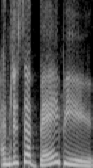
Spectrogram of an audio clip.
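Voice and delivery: put-on very high, slow, stretched-out baby screech. Retelling a viral clip of a mom and her baby: imitating a screaming baby. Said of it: "the baby's just screaming".

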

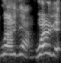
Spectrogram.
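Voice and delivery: shout, high-pitched but contained. Recounting how the listener started shouting for a guard, retelling a shout. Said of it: "tú partiste a gritar".

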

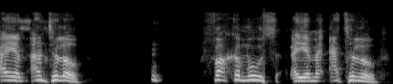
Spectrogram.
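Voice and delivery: loud, high-pitched put-on Nigerian accent. Friends joke about someone who starts talking with an accent; speaker quotes him: put-on accent. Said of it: "He's going to start talking with an accent".

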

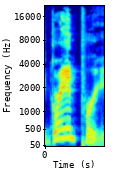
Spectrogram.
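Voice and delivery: put-on southern accent on "Grand Prix". Mocking the other speaker's way of saying Grand Prix: imitating a southern pronunciation. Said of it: "a southern".

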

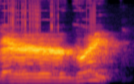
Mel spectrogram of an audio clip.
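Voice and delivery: loud, booming, pirate-like cartoon voice. Picking a team for a bowl game, the speaker quotes Tony the Tiger: failed impression. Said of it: "I just sounded like a pirate".

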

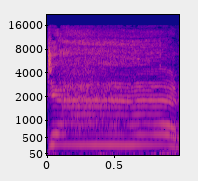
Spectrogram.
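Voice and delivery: put-on high, loud screaming in a child's voice.

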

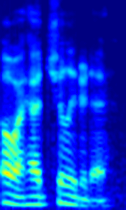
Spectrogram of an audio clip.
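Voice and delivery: put-on breezy, throwaway, super nonchalant casual tone. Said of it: "just like he's telling us".

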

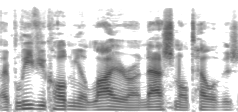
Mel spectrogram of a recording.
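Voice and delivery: ordinary talk, nothing marked

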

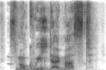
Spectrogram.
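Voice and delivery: slow, creaky, drawn-out voice. Joking about smoking weed in a Yoda voice. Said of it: "It kind of sounds like Yoda".

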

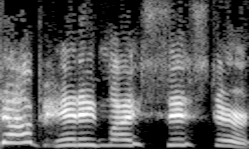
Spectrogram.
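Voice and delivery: put-on very high, loud shrieking scream. Retelling a scene in Barnes & Noble, imitating Fee screaming. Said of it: "started screaming".

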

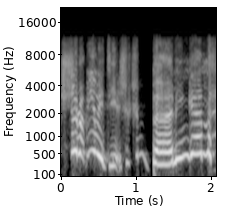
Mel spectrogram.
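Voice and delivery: very high, very loud, agitated, antsy yell. Retelling a friend in the crowd while the speaker was being booed, mock-agitated. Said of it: "getting all like antsy and like".

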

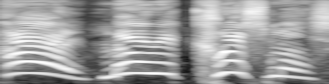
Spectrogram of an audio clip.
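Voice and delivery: very high-pitched, tiny, little gingerbread-man voice. Voicing the waving gingerbread man on the front: gingerbread man voice. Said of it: "that's what he sounds like".

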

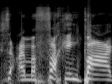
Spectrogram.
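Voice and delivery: bad put-on Dutch accent. Answering how a film director sounds: Paul Verhoeven impression. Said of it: "How does he sound again?".

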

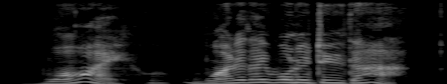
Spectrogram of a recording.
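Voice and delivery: confused. Narrator voicing Lissy questioning Aphrodite: confused. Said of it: "Lissy's face scrunched up in confusion".

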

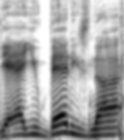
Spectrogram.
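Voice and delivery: put-on, worked-up, high, eager, gleeful excitement. Retelling a man's reaction in a story, mock-excited. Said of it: "the pistol got all excited".

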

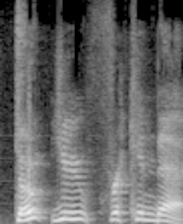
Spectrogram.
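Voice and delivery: raw, high, loud gut-reaction yell. Retelling a reaction to a tv scene, the speaker re-enacts their own shouting at the tv. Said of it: "I start shouting at the TV".

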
